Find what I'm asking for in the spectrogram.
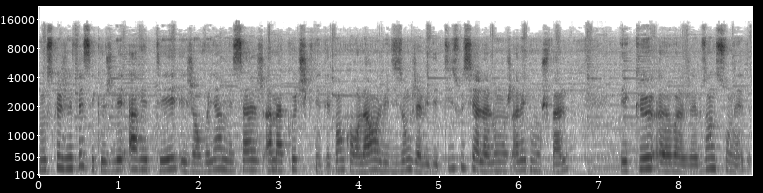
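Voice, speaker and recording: Over music in the background, a woman speaks very fast at medium pitch with ordinary pitch variation. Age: 20s. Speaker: equestrian vlogger. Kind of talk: voice-over narration. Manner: hesitant, many fillers.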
